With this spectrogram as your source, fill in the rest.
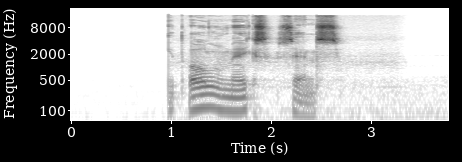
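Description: A man speaks briefly with animation into a close microphone.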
